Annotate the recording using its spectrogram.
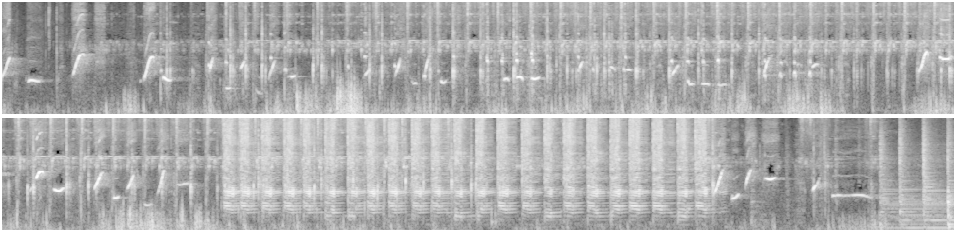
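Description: A handheld bird-call whistle blown in short rising and falling chirps and trills over a rapid, even clicking beat. About eighteen seconds in it changes to a loud, harsh buzzing tone with a fast rattle for several seconds, then goes back to chirps.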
